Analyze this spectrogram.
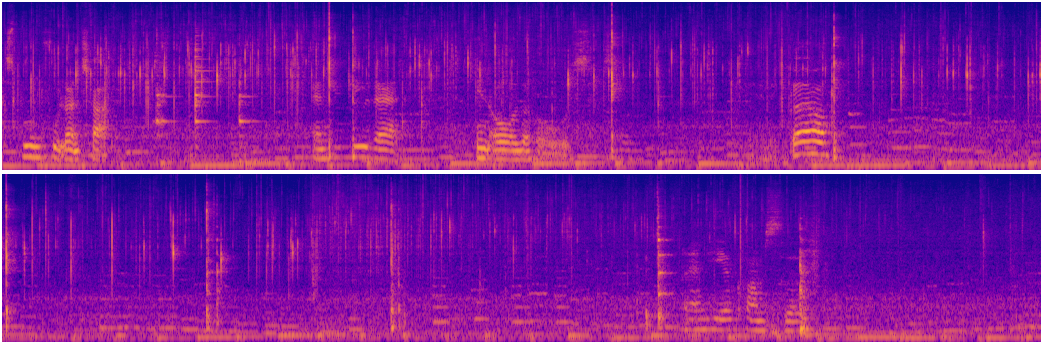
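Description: A metal spoon clicks and scrapes against a pan.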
